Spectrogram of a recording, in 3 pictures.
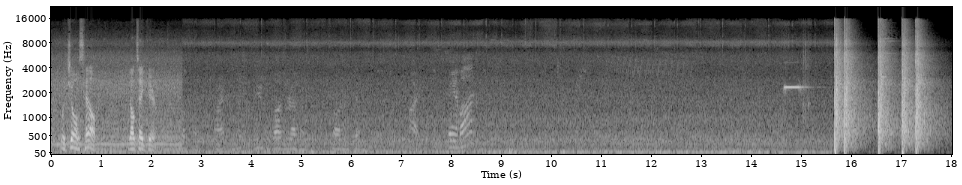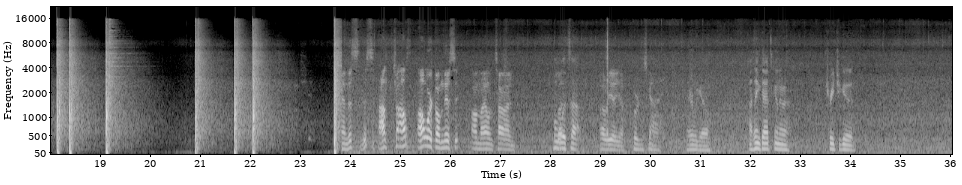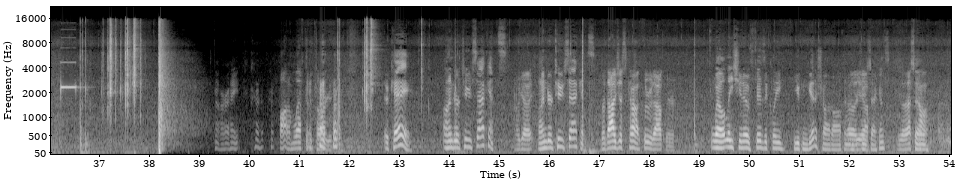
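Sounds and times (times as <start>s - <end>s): pistol shots: 15.6s - 19.8s, 20.9s - 22.8s, 23.7s - 23.9s, 37.5s - 38.9s
shot timer beep: 36.2s - 36.6s
pistol clicks: 36.6s - 38.6s, 41.8s - 42.6s.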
